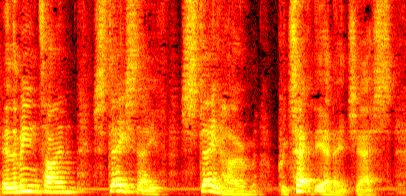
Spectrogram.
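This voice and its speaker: A British man in his thirties, a schoolteacher speaking to students on video in an animated, direct manner, recorded at home. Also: on the high side, a little slow. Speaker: schoolteacher presenting a poetry series. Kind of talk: video address to students with poetry recitation. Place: living room at home, indoors. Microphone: device mic a step away. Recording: roomy home echo.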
